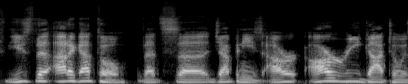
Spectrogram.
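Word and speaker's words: ありがとう: Arigato is the way it's spelled with an R, but they pronounce R's and L's.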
